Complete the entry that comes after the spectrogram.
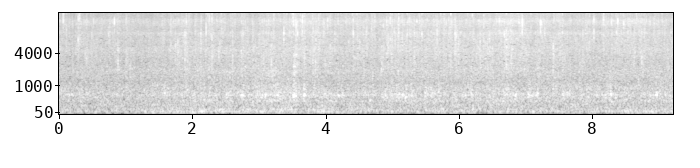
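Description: Heavy rain in a downpour falling onto a paved driveway and parked vehicles: a steady hiss with many sharp ticks of nearby drops.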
